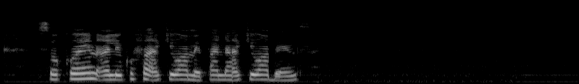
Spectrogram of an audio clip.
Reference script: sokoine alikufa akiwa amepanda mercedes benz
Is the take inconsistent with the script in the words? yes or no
yes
